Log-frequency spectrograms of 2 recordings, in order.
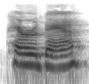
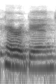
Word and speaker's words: Perrodin: So if you're from South Louisiana, we pronounce it Perrodin, but anyone else, I say Perrodin just because it goes over their head.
